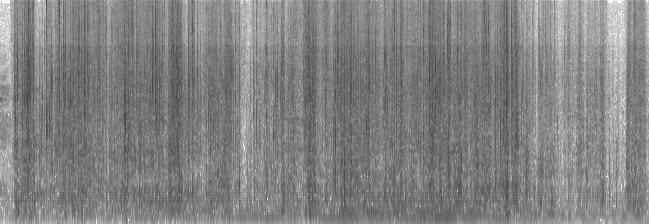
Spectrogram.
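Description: Clear plastic bag crinkling and rustling steadily as hands rummage in it, dying down near the end.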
